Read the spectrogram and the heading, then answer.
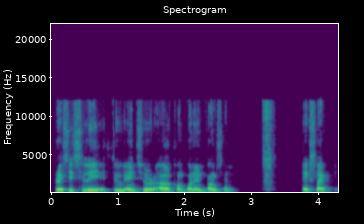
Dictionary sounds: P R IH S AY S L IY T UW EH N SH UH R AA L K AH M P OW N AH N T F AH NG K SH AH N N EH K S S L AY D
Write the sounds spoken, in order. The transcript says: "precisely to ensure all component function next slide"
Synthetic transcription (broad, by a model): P R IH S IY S L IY T UW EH N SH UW R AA W K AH M P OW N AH N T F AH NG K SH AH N N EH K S S L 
